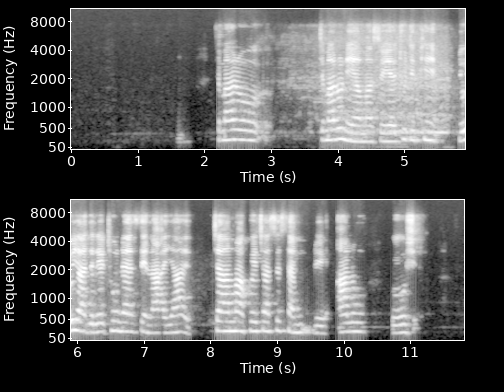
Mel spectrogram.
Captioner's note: speaking in another language/ Interpretation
